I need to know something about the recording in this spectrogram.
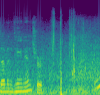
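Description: A fish flaps and slaps against rock.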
